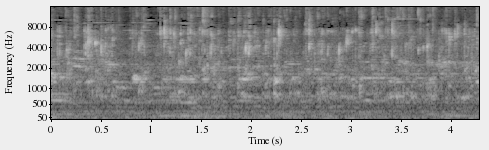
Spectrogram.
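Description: Water from a wall tap dripping and trickling into a metal pot already full of water: a quick, irregular patter of small drips.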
